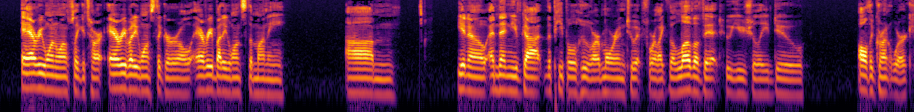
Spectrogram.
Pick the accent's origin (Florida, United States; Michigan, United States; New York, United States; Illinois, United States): Florida, United States; Fort Myers; You're like from Fort Myers, and I'm from Fort Myers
